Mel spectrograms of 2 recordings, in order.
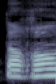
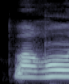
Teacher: طغوا، تغوا نہیں پڑھنا، طوا کو موٹا پڑھنا ہے اور غین کو بھی موٹا پڑھنا ہے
